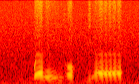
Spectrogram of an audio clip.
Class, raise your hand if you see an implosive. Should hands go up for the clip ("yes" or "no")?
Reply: yes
